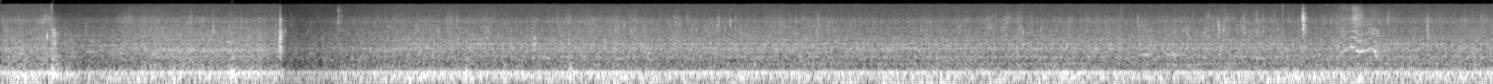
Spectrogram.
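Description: A sailing yacht's inboard diesel engine runs steadily at low speed while the boat manoeuvres toward a mooring, a constant low drone. The sound dips briefly about three seconds in, then carries on unchanged.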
